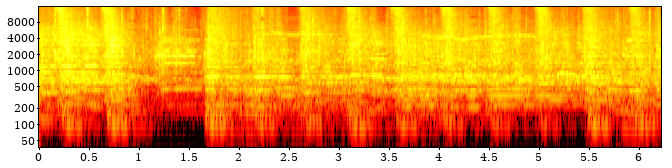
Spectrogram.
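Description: Brass marching band music with a steady drum beat, over a cheering crowd.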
